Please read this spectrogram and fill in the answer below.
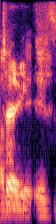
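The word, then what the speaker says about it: Toetz: Paul Tetz, is that how you pronounce it? Paul Tates, yeah.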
